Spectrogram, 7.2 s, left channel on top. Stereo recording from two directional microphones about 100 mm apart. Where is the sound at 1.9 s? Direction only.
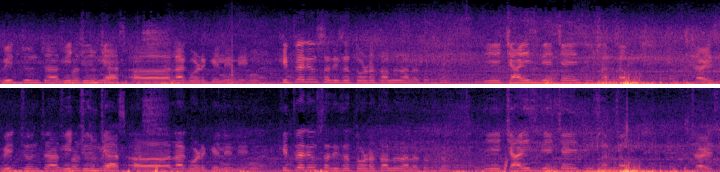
20° right (ahead or behind).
